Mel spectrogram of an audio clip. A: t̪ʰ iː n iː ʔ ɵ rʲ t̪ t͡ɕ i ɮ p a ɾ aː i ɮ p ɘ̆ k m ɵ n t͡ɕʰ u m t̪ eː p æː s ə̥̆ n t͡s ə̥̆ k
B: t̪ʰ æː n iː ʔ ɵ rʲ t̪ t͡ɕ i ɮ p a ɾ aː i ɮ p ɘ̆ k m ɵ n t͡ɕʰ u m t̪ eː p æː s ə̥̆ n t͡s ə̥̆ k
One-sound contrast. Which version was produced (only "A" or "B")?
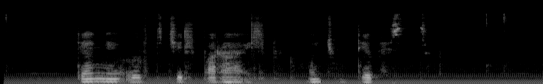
B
